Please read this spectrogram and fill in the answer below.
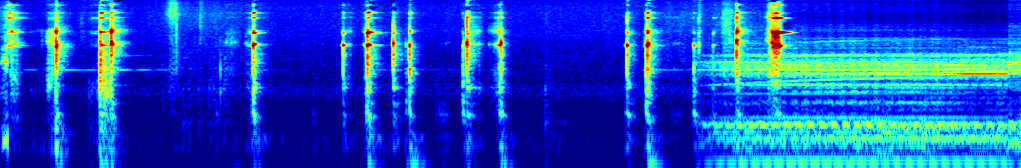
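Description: Irregular sharp metallic clicks and knocks from machined aluminium engine mounts being handled and tried against a two-stroke engine case; the mounts are too tight against the case and won't seat. About seven seconds in, steady synth-like background music begins.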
